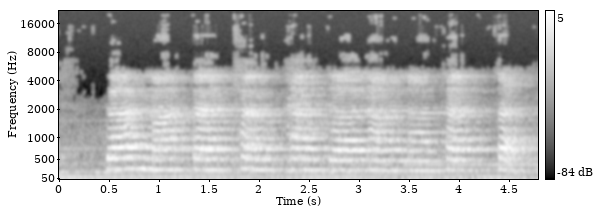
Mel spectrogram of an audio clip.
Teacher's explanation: द न त थ थ द न थ त, ये सभी दंत्य उच्चारण स्थान से उच्चारित हो रहे हैं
